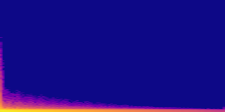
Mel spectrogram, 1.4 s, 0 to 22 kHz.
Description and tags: kick long tr-8
tr-808 kick sound of aira tr-8
kick, tr-8, drum-machine, 808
